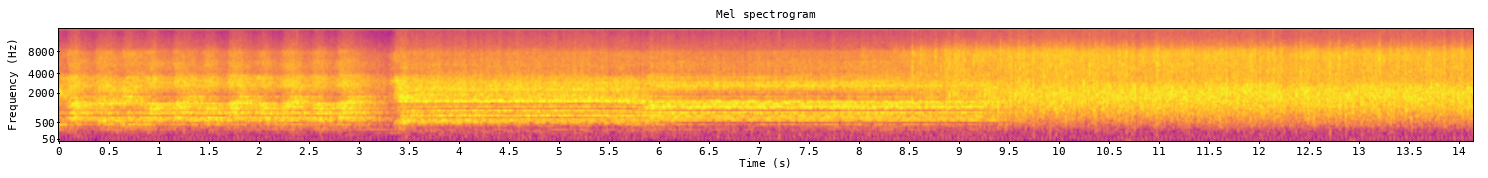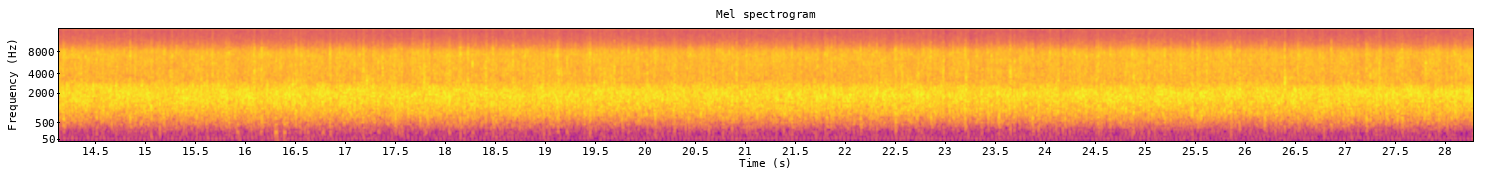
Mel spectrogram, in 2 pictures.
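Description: Male voice choir singing the closing bars of a song, ending on two long held chords, then an audience applauding steadily for the rest.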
